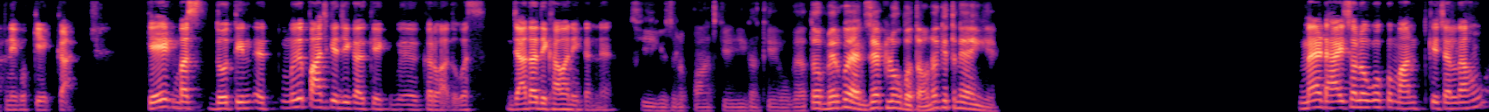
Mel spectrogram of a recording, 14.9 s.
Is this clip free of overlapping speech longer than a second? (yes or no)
yes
